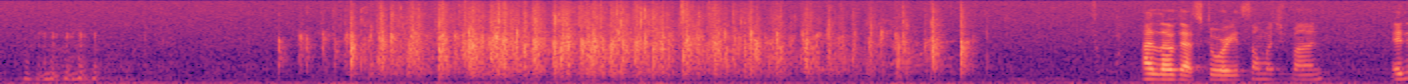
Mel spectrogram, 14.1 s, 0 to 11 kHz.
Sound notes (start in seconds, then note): 0.2 laughing; 2.7 clapping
